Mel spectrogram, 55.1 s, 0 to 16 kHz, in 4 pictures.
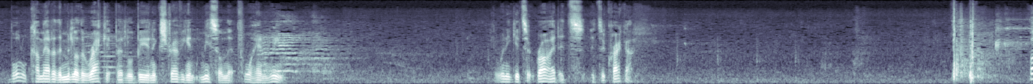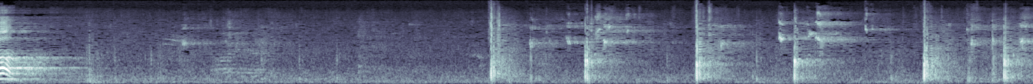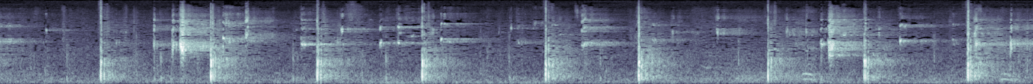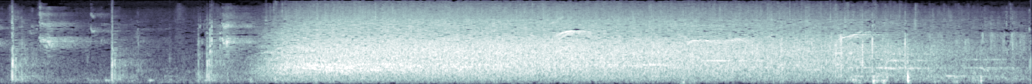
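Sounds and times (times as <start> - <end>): crowd applauding and cheering: 44.7 - 55.0.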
